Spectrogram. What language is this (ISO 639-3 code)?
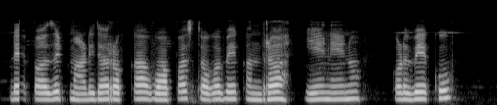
kan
